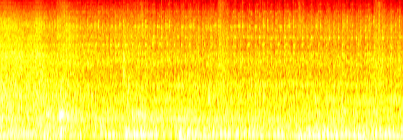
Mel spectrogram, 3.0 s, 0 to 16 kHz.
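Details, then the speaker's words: Modified 10-year-old BMW F82 M4 just after starting: uneven, wavering idle with revs dipping; owner suspected a belt or idler; car otherwise drives fine. "So the revs are slightly dropping when you start the car. I think it's either a belt or an idler."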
